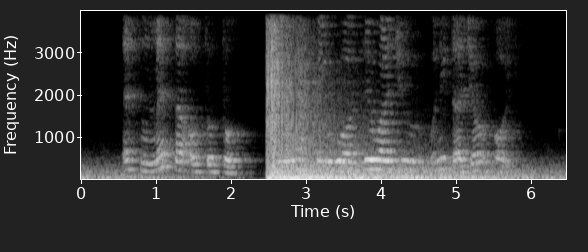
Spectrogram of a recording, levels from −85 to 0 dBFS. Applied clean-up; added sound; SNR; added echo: none; Explosion; -5 dB; reverberation time 0.6 s.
